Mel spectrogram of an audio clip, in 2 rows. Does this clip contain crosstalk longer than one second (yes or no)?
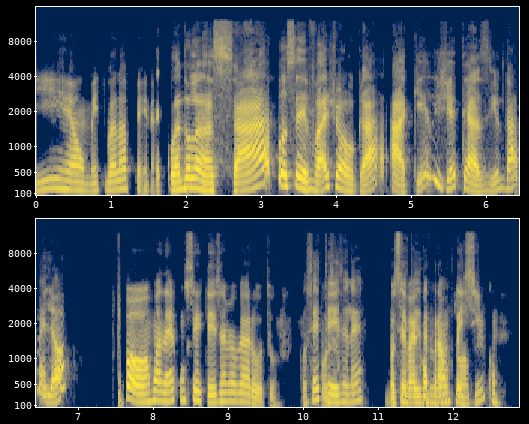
yes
